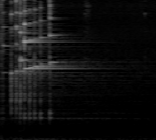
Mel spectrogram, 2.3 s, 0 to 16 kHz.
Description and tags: Fretless Zither "pin-drop" Gliss 2
A gliss using the small ends of the wires on a fretless zither where they meet the tuning pegs. Rather strange sound.
fretless-zither, glissando, pluck, zither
